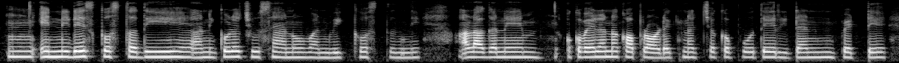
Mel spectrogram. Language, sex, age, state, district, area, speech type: Telugu, female, 18-30, Andhra Pradesh, Nandyal, urban, spontaneous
